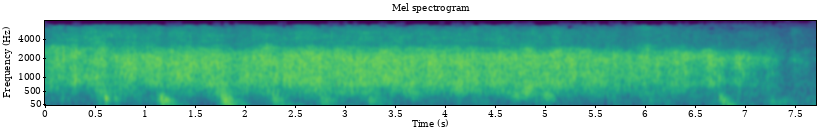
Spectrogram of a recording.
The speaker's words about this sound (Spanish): Démosle un aplauso.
